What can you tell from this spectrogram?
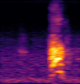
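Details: Single sharp bark from a black German Shepherd, a protection-trained dog excited by a ball; one short broadband burst late in the clip over low room noise.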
